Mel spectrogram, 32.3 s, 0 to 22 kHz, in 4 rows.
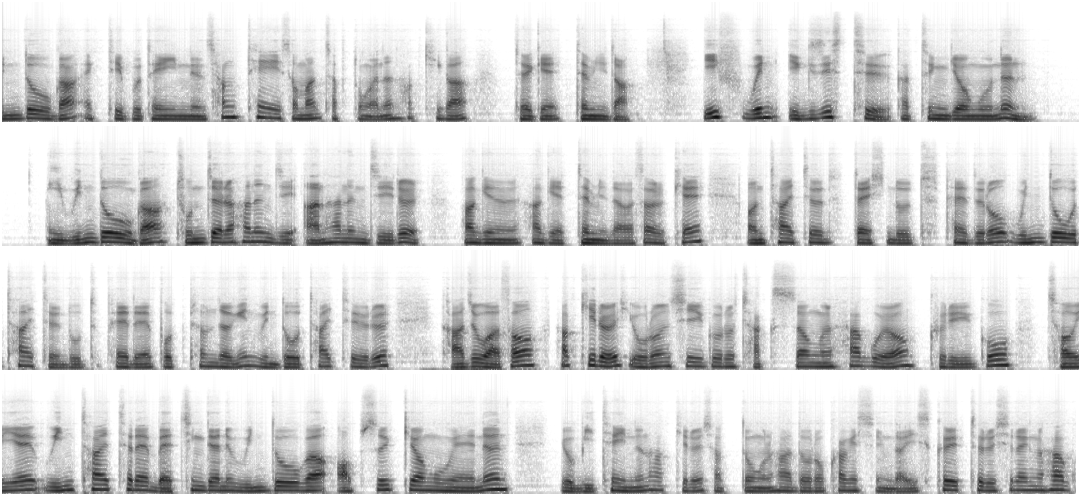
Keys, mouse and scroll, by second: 4.0-4.6 scroll down 2, 5.6-5.9 scroll down 1, 6.4 click, 7.4 ctrl+c, 7.5 click, 8.5 ctrl+v, 8.8 ctrl+s, 9.3 click, 18.4 click, 19.3 ctrl+c, 19.5 click, 19.9 Return, 20.1 ctrl+v, 20.2 ctrl+s, 21.6 click, 28.6 ctrl+alt+r, 30.2 click, 31.6 F5.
